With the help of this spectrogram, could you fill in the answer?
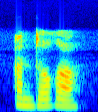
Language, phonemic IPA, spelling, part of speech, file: German, /anˈdɔʁa/, Andorra, proper noun, De-Andorra.ogg
- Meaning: Andorra (a microstate in Southern Europe, between Spain and France)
